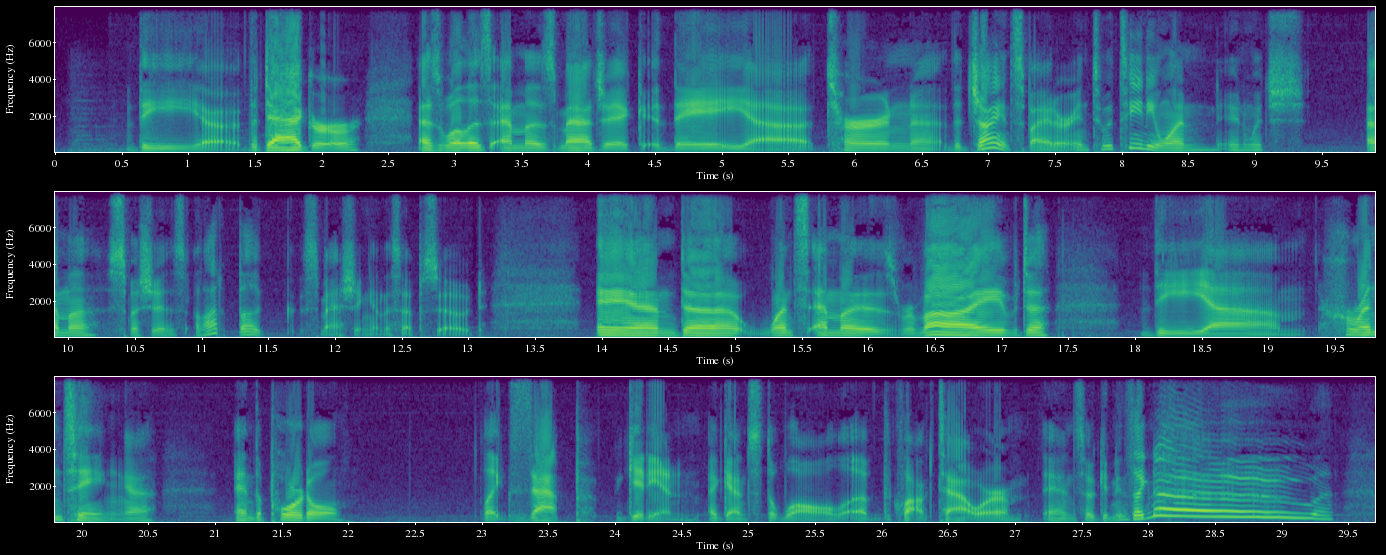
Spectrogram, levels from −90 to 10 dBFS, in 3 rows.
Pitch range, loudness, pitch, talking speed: 120-145 Hz, -13 LUFS, 130 Hz, 120 wpm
